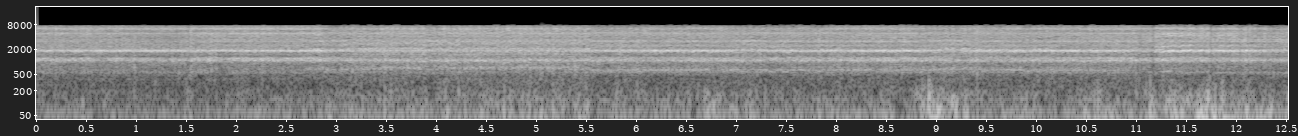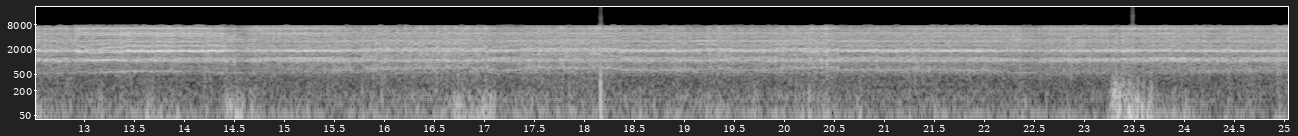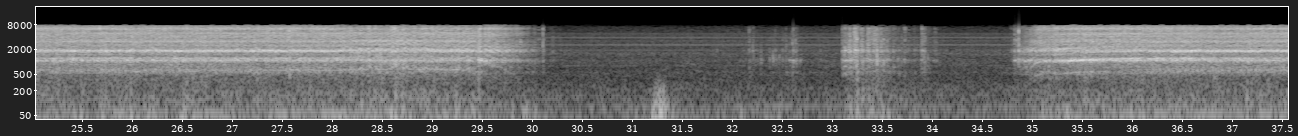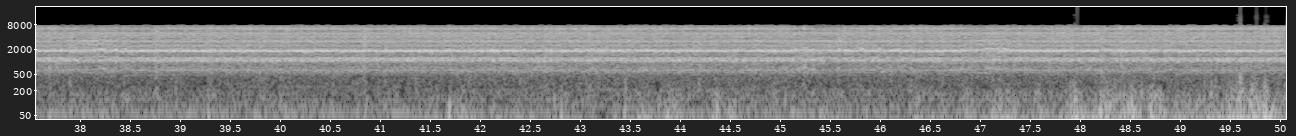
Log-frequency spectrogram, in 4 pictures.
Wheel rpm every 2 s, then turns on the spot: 160, 160, 160, 160, 160, 160, 160, 160, 160, 160, 160, 160, 160, 160, 140, 0, 10, 60, 160, 160, 160, 160, 160, 160, 160.
32-34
